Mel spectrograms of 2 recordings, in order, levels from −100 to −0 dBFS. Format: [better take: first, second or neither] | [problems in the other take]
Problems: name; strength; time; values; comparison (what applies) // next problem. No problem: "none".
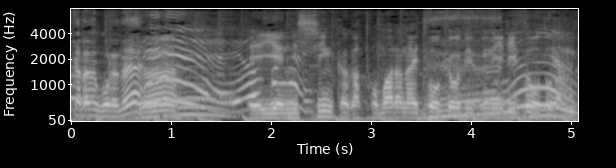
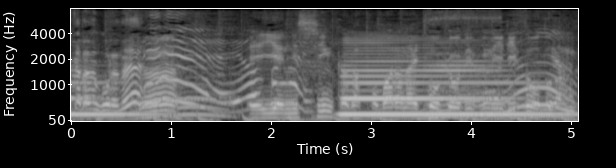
first | background sound (Wind instrument, woodwind instrument); 2 dB above the speech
